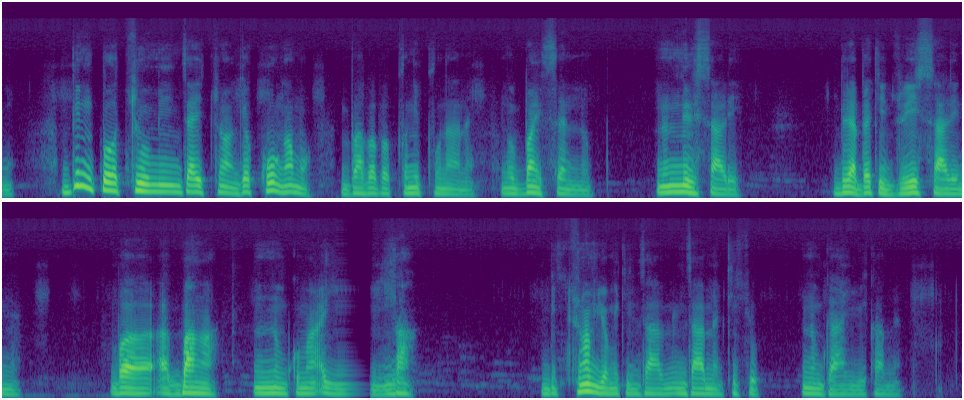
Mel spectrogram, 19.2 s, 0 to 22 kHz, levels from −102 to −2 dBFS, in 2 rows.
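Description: At 12.95 s the speech stops and is held for about 328 ms, to 13.31 s, as a buzzy continuation of the last sound that fades without going fully silent. This is likely a call audio freeze, with delayed packets starving the jitter buffer. On a spectrogram the last frame's harmonics smear horizontally and decay. Afterward the speech resumes where it left off, with nothing lost.

From 13.52 to 13.56 s a skip ahead drops roughly a tenth of a second of speech, probably as the buffer shed its excess delay. The two sides are joined almost directly. The waveform shows an abrupt splice, and the spectrogram shows formant tracks breaking discontinuously.

Between 13.84 and 14.55 s a jitter buffer slow-down stretches the speech to 85% speed by repeating pitch periods, adding 117 ms. Pitch stays the same while sounds drag. On the spectrogram the harmonic bands lengthen without shifting frequency, and the waveform shows repeated identical cycles.

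From 15.38 to 16.71 s a jitter buffer speed-up runs the speech at 124% speed, removing roughly 0.3 s in small pitch-period cuts. Pitch is unchanged, but the delivery sounds hurried. Syllables appear compressed in time on the spectrogram, and the waveform shows tightened cycle sequences.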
